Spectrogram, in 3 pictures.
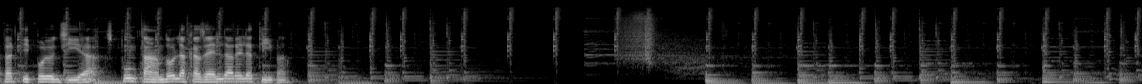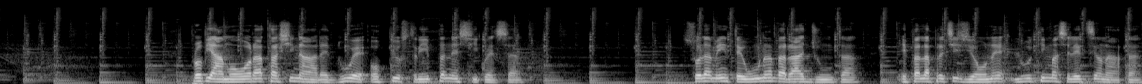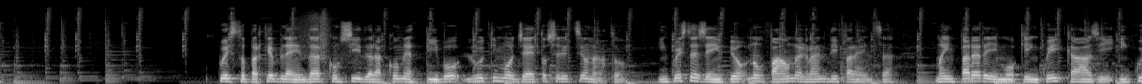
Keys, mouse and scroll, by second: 12.5 click, 15.1 click, 15.9 ctrl+click, 16.7 ctrl+click, 17.4-18.6 drag, 21.6 ctrl+z, 22.4 click, 23.2 click, 24.0 ctrl+click, 24.7 ctrl+click, 25.4-26.5 drag.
